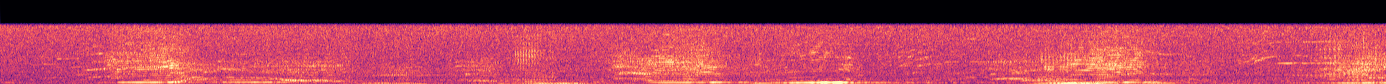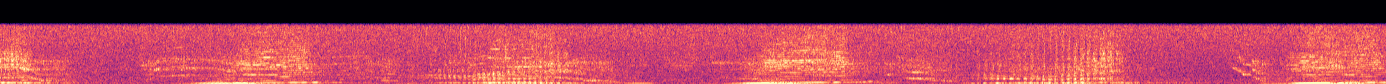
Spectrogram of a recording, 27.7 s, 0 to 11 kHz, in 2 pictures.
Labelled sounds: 0.4	2.5	humpback whale, 0.80 to 3.5 kHz
3.6	4.1	humpback whale, 1.1 to 1.4 kHz
6.1	7.3	humpback whale, 1.3 to 2.9 kHz
7.8	8.6	humpback whale, 0.86 to 3.6 kHz
10.7	11.8	humpback whale, 1.2 to 4.4 kHz
12.2	14.2	humpback whale, 0.83 to 5.6 kHz
15.5	17.6	humpback whale, 0.83 to 4.4 kHz
18.0	19.6	humpback whale, 0.80 to 3.0 kHz
21.0	22.4	humpback whale, 1.1 to 4.6 kHz
23.7	24.0	humpback whale, 0.80 to 1.2 kHz
26.7	27.2	humpback whale, 2.1 to 3.9 kHz

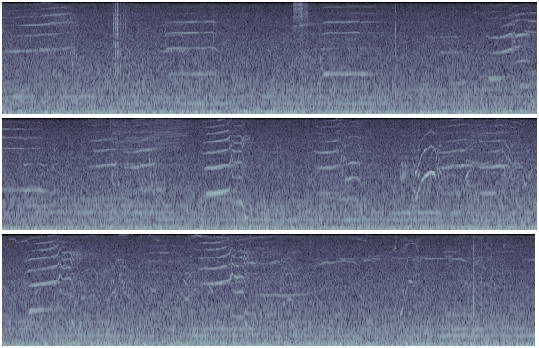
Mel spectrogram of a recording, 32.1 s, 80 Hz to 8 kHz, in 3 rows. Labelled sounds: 3.1	4.3	killer whale, southern resident, 2.0 to 4.7 kHz
6.3	7.4	killer whale, southern resident, 1.1 to 7.9 kHz
10.1	11.6	killer whale, southern resident, 0.78 to 7.4 kHz
16.9	17.9	killer whale, southern resident, 0.66 to 8.0 kHz
27.6	28.5	killer whale, southern resident, 3.4 to 4.4 kHz

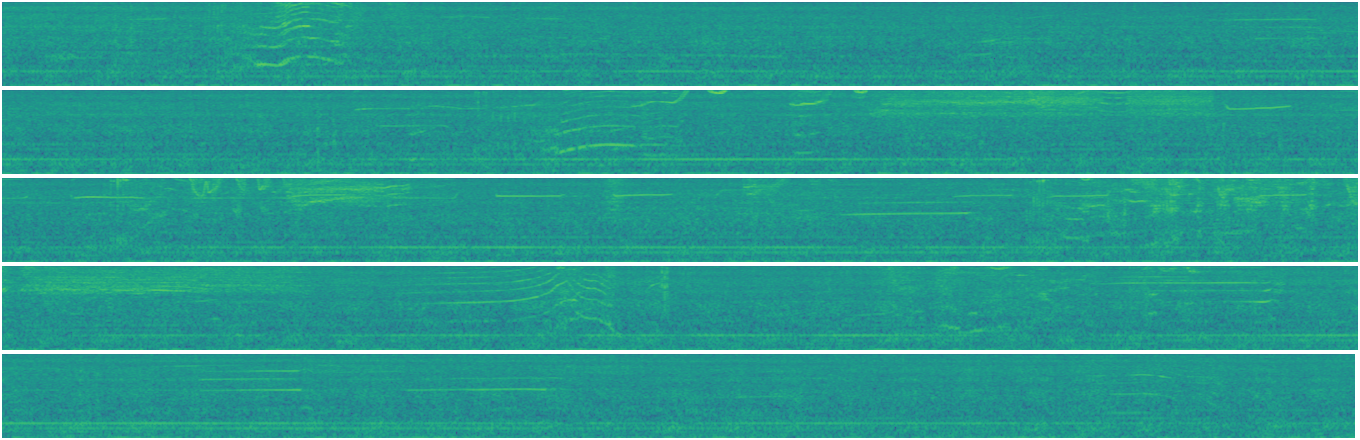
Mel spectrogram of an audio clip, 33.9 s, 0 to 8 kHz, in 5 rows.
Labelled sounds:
6.0	6.7	killer whale, southern resident, 2.0 to 5.1 kHz
22.4	23.5	killer whale, southern resident, 0.61 to 7.8 kHz
32.5	33.2	killer whale, southern resident, 0.91 to 3.7 kHz

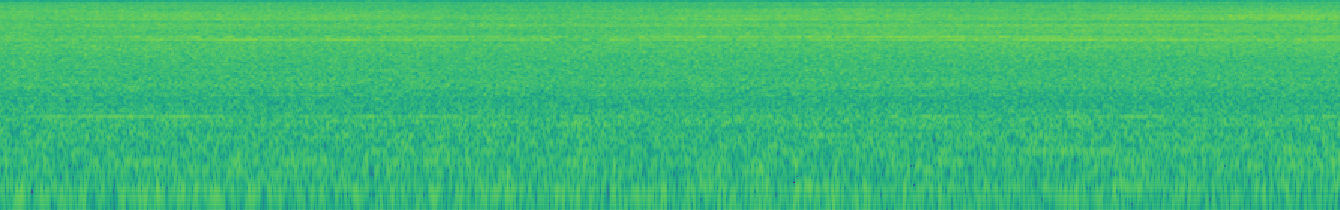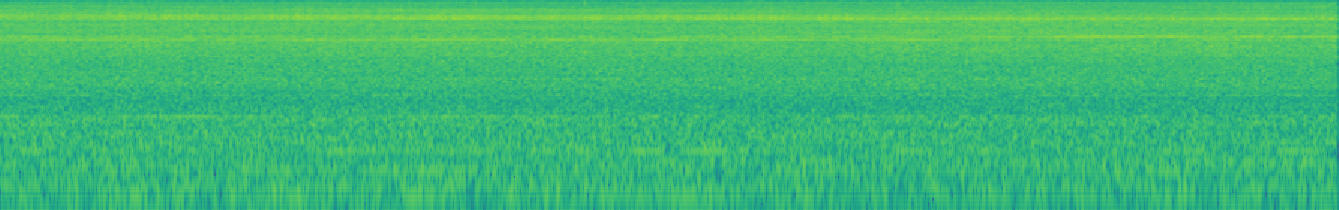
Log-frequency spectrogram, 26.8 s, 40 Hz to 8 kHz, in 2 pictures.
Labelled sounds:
24.1	24.5	vessel noise, 3.16 to 3.23 kHz

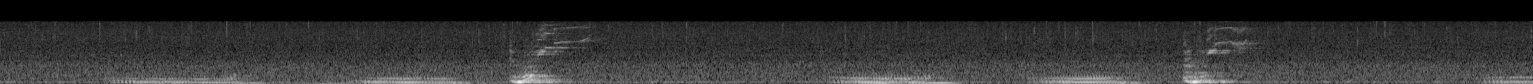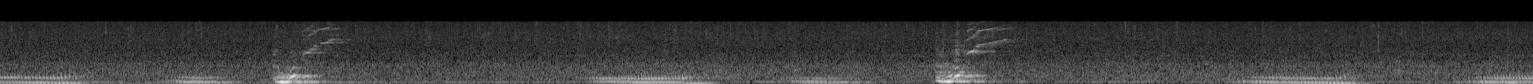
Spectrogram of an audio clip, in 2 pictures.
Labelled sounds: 5.3	6.0	humpback whale, 1.4 to 6.2 kHz
12.0	12.7	humpback whale, 1.5 to 5.8 kHz
18.3	18.9	humpback whale, 1.5 to 5.7 kHz
24.8	25.5	humpback whale, 1.5 to 6.0 kHz

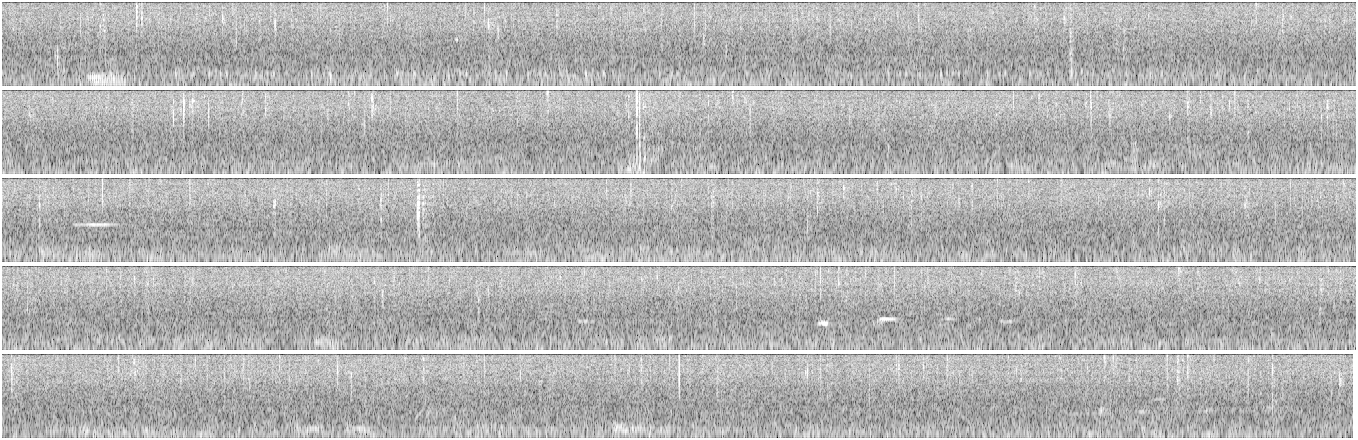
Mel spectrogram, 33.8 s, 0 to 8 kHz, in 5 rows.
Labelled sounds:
13.9	14.1	humpback whale, 1.4 to 1.6 kHz

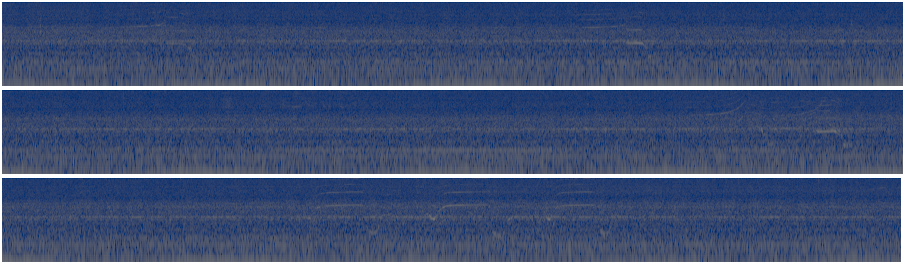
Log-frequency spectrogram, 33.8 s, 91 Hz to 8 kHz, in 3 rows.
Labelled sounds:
7.2	7.7	killer whale, southern resident, 2.0 to 4.3 kHz
20.0	20.5	killer whale, southern resident, 2.1 to 2.9 kHz
21.4	21.8	killer whale, southern resident, 0.73 to 0.94 kHz
26.5	27.0	killer whale, southern resident, 1.8 to 7.5 kHz
28.0	28.6	killer whale, southern resident, 1.6 to 1.9 kHz
29.4	29.9	killer whale, southern resident, 1.8 to 3.8 kHz

